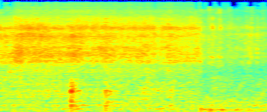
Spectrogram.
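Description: Ginger garlic paste sizzles in hot oil in a pan while being stirred for an egg macaroni dish, a steady bright hiss broken by a few soft scraping stirs, close and with no voices.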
